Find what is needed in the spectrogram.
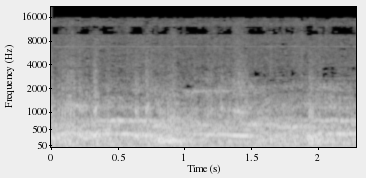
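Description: Slow singing with long held notes that bend gently in pitch, typical of a congregational hymn.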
